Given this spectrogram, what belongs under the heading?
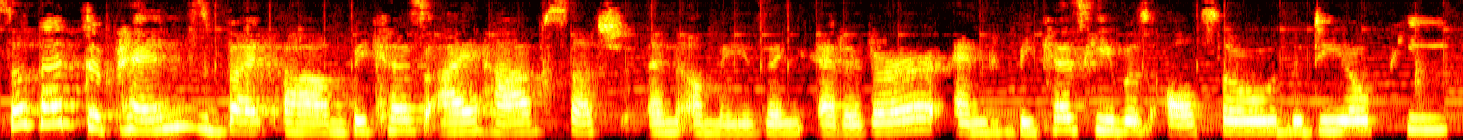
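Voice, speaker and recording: A woman's voice: mid-range voice, unhurried, hardly any pauses, dull audio, faint music behind. A woman film director from Nepal, speaking as an interview guest in an upbeat, enthusiastic way with many fillers. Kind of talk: casual interview.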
